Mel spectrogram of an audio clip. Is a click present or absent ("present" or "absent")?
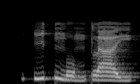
absent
